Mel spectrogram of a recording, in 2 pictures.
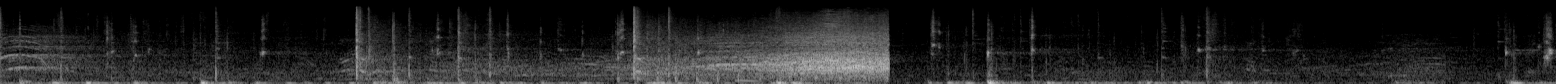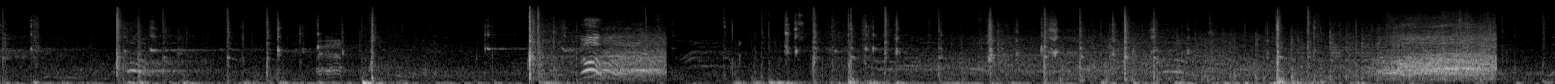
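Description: Badminton rallies: a shuttlecock struck back and forth by rackets in a run of sharp, quick hits. A crowd cheers, swelling from about six seconds in until it cuts off abruptly near nine seconds, and rises again at the end.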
